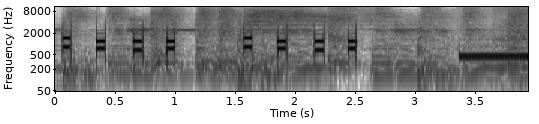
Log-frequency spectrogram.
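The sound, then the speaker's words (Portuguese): Telephone keypad tones as an international number is dialed: eight short beeps in two quick groups of four, separated by a pause, followed by a steady continuous tone. “Vamos lá, refazendo aqui todo o processo. Discando aqui. Código internacional.”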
